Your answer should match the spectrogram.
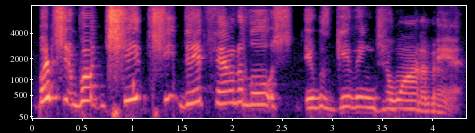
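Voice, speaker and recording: A woman with a bright, sharp-edged voice gives blunt opinions while reviewing a reality show. Her pitch swings widely as she argues her point, and she talks directly to the audience in a loose, casual way. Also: wildly swooping pitch, moderate pace. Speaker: podcast co-host.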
